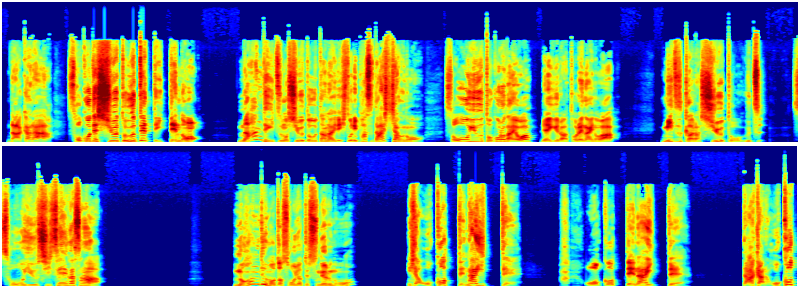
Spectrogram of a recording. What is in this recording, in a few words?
male voice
